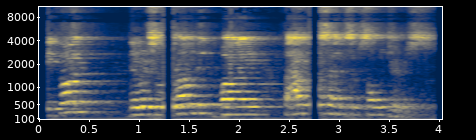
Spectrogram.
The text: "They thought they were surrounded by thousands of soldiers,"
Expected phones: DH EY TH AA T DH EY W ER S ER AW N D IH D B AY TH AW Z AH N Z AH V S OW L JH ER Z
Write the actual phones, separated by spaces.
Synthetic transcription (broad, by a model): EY F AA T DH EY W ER S ER AW N D IH D B AY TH AW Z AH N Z AH V S OW L JH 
